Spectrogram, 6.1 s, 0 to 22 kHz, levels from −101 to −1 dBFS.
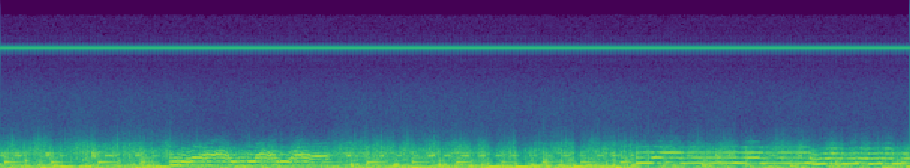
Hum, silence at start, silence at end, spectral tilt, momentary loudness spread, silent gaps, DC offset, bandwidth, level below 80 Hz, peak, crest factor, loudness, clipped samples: none; 0 s; 0 s; -9 dB/octave; 2 LU; none; under 0.1%; 17 kHz; -44 dBFS; -2 dBFS; 12 dB; -15 LUFS; under 0.1%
